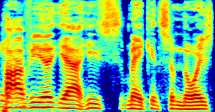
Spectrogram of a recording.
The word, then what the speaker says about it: Pavia: You know, be interesting that I see where uh uh is it Pavilla? Is that how you pronounce his name? Pavia.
